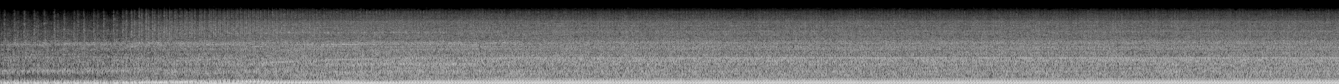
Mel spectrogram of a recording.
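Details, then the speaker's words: Repaired mower engine, tachometer on spark plug wire reads about 3,840 RPM at no load against a 3,750–3,800 target: climbs quickly, then holds a steady even drone with no hunting or knocks; normal no-load speed. "so it's around 3840 I'm not going to complain over that that'll be fine that won't do any damage to the engine but the the RPMs are right where they need to be so I'm happy"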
